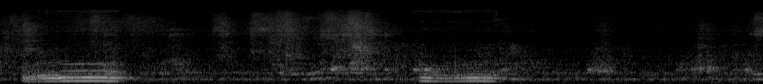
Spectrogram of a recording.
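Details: Bambi, a 10-week-old female Rottweiler puppy, asleep and snoring indoors: two drawn-out, low, voiced snoring breaths about three seconds apart, with softer breathing between in a quiet room.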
